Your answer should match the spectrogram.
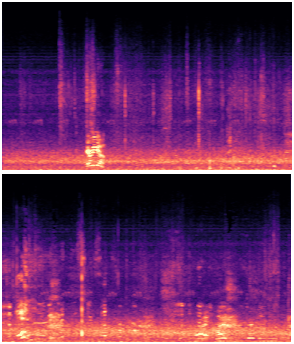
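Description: Onlookers' voices calling out briefly three times, about a second in, near the middle and near the end, with a few sharp knocks between.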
